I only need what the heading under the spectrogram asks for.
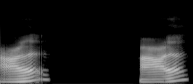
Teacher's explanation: আইন গলার মাঝখান থেকে উচ্চারণ করতে হবে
